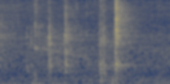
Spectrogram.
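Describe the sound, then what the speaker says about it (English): Quiet computer keyboard typing of a short message, a handful of light irregular key taps spaced over a second or so, faint and close with no speech. "Let me just type to the bloke"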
